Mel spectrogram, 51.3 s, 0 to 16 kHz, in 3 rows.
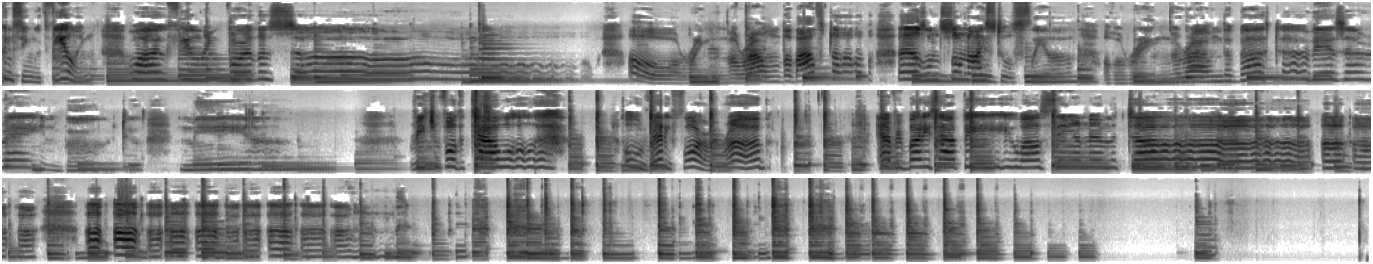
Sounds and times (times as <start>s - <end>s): Guitar: 0.0s - 18.8s, 19.4s - 48.0s, 49.1s - 49.7s
Ukulele: 0.0s - 18.8s, 19.4s - 48.0s, 49.1s - 49.6s.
